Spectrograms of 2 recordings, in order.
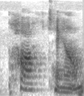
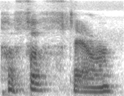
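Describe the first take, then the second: First: The first vowel is an open 'aw' sound. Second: The first vowel is a short 'uh' sound. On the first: This is how locals actually say it. The speaker calls it right. "it was Poff Town" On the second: This is how the spelling suggests it is said. The speaker calls it wrong. "but it looks like Puff Town"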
